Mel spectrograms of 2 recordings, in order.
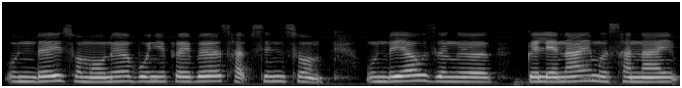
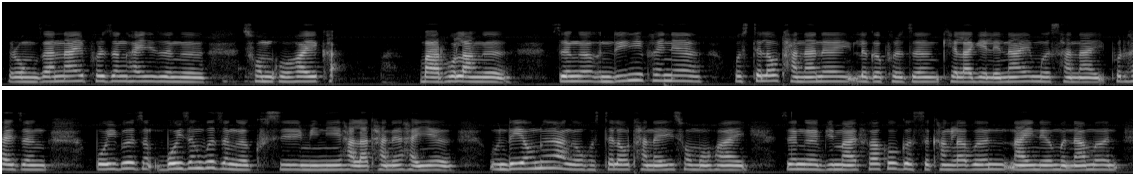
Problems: none marked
